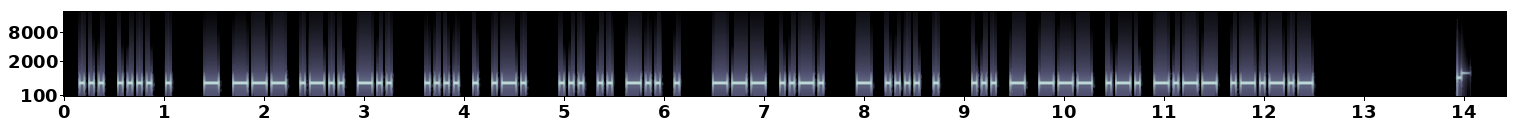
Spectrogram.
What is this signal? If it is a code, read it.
Morse code, heard as a keyed tone, about 25 wpm, 700 Hz. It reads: SHE TOLD HER SIDE OF THE STORY.
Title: Sentences from Top 1000 Words - Review Part 6 - 25wpm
